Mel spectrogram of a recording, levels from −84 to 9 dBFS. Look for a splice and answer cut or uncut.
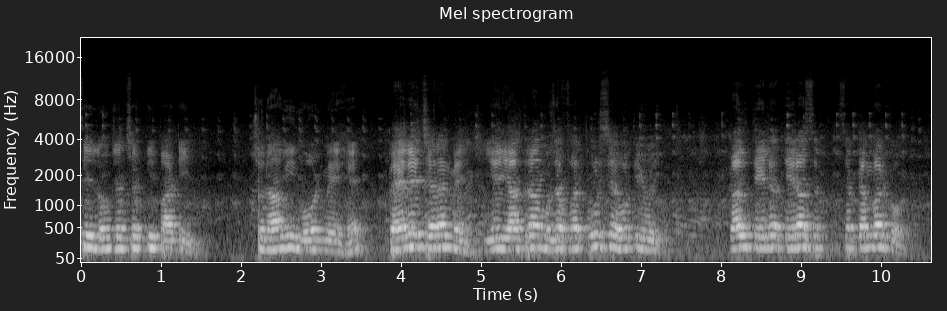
cut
